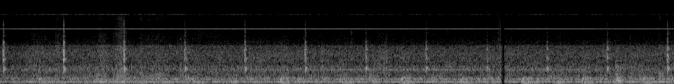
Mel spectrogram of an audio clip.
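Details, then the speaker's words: Citroën C4 on a RuidCar shaker, mic near rear body: light ticking creaks at about a hundred a minute over the steady hum, stopping when a hand presses the panel. "a gente bota a mão na lata o barulho some solta de volta olha o barulho"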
